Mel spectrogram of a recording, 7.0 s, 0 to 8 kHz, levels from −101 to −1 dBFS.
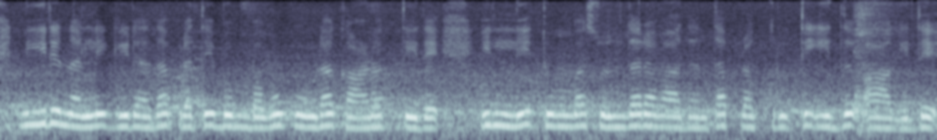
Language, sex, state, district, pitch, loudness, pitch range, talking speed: Kannada, female, Karnataka, Dharwad, 200 Hz, -18 LUFS, 190-210 Hz, 85 wpm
